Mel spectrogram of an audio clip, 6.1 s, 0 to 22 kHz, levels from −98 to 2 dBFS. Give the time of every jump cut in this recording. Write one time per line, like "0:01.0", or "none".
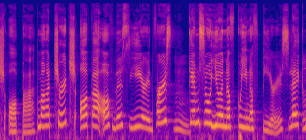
0:00.7
0:03.0
0:04.7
